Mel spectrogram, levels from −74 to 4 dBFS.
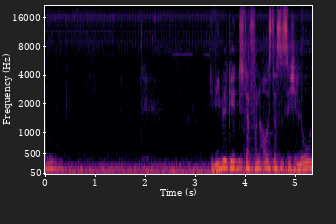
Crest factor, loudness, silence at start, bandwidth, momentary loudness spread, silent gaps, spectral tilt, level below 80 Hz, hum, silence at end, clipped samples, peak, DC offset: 20 dB; -28 LUFS; 0 s; over 20 kHz; 17 LU; none; -5 dB/octave; -48 dBFS; none; 0 s; under 0.1%; -12 dBFS; under 0.1%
